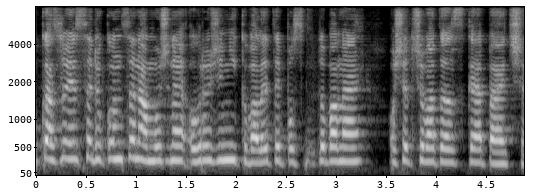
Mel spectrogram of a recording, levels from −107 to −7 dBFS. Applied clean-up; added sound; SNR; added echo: neural mask model DeepFilterNet 3.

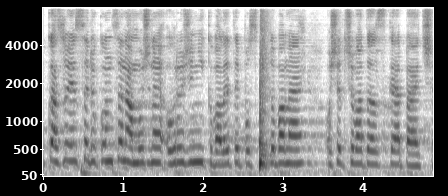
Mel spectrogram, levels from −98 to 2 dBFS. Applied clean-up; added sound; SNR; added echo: none; Snare drum; 2 dB; reverberation time 0.4 s.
